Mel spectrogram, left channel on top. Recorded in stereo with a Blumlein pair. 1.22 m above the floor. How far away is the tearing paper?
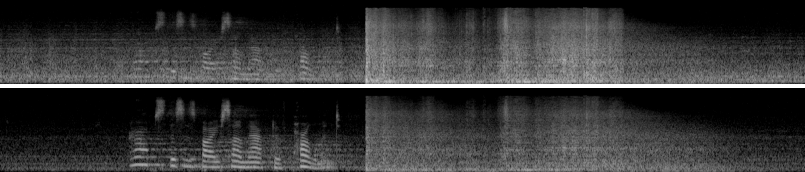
About 1.4 m.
